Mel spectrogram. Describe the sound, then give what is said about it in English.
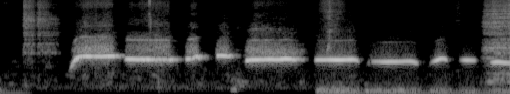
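A person whistles a short melody, a series of clear sustained and clipped notes with brief gaps, and a low background hum enters partway through. “I wish I could whistle.”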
